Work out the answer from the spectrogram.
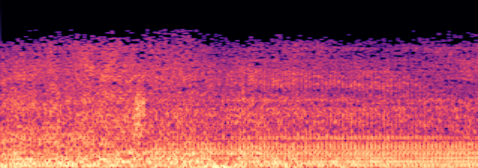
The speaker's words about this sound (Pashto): دا په ترینکوټ ښار کې د اورزګان او کندهار د لیلارې د موټرو تمځای دی.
